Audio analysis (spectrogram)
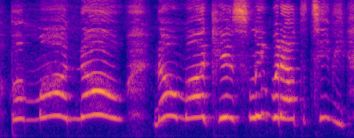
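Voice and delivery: high-pitched imitation of a pleading kid; mock little-brother protest; whining child.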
